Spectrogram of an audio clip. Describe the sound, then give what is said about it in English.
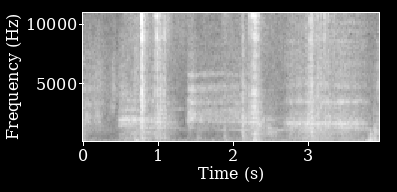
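Slow creaking of a wooden floorboard, fairly loud, with a strained groaning tone and several sharp knocks and ticks spread across it, like weight shifting on an old floorboard. No voices. “Horror movies use a number of unique sound effects to terrify the audience, and one of the most iconic examples is a creaking floorboard in a haunted house.”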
